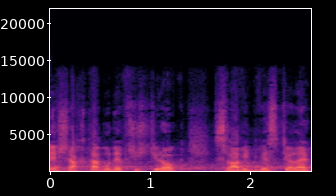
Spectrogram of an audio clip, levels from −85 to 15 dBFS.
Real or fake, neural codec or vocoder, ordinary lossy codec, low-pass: real; none; AAC, 48 kbps; 14.4 kHz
